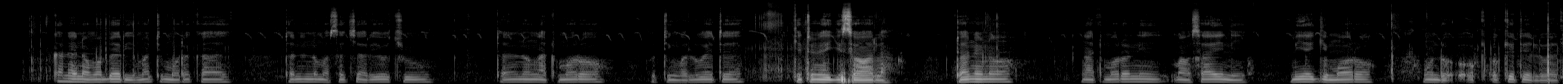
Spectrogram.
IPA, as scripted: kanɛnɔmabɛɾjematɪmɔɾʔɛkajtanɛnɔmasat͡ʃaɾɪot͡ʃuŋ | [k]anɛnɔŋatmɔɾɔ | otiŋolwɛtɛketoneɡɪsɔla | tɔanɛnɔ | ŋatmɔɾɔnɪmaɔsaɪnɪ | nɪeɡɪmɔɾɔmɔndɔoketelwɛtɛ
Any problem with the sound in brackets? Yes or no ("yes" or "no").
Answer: yes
